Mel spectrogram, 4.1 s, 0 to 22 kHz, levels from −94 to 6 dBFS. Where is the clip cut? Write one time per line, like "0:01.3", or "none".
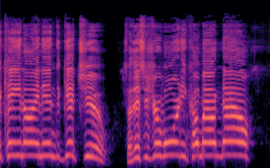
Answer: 0:01.7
